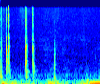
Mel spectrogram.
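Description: Low, steady rumble in a car's cabin, with a few short sharp clicks and taps in the first second; the rumble swells near the end.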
